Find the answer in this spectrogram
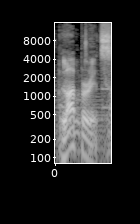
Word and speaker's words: Loporrit: As for the Loporrit's proposition, Loporrit's, that's how you say it.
